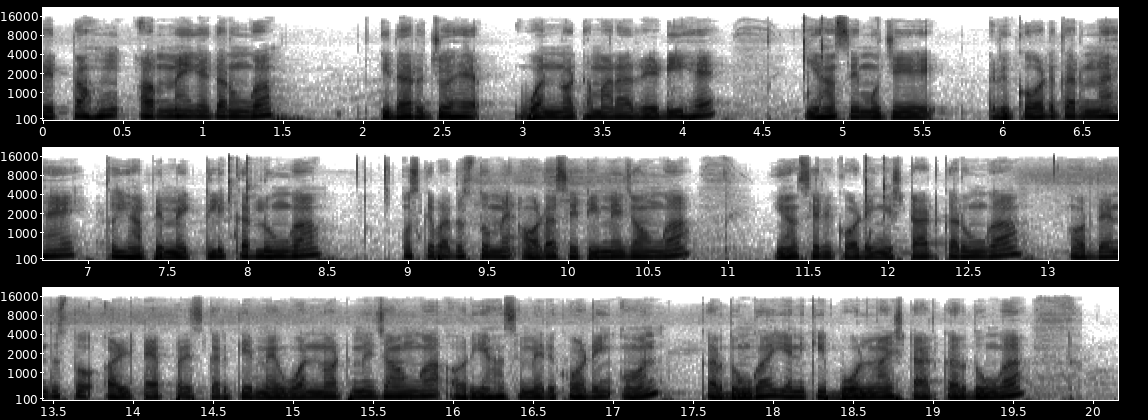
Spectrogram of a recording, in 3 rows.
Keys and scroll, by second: 2.3 alt+Tab, 9.5 alt+Tab, 14.2 alt+Tab.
